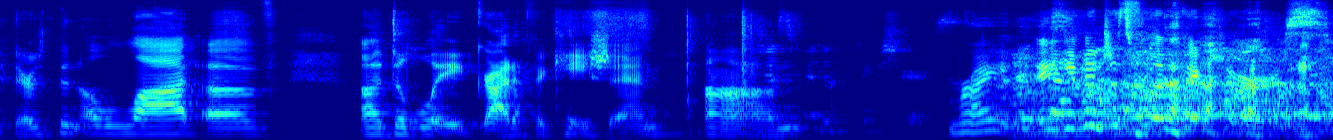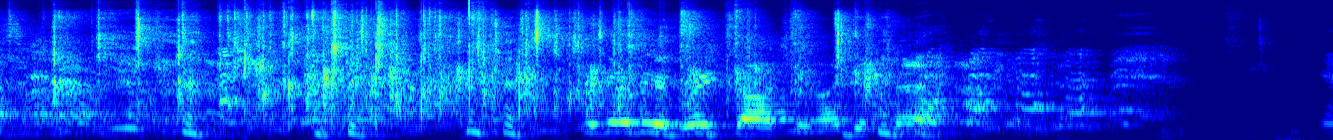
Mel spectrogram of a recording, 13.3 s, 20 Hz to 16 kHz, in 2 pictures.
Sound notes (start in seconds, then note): 6.2 applause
